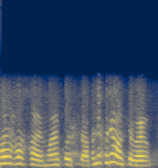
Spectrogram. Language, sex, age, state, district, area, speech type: Assamese, female, 18-30, Assam, Morigaon, rural, conversation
